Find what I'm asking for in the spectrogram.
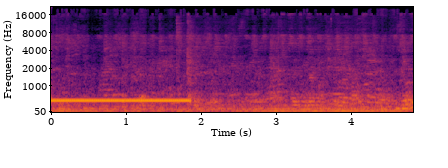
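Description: A steady telephone dial tone hums from a phone handset for about two seconds during a phone call, then cuts off abruptly, leaving quiet room noise with a faint voice.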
